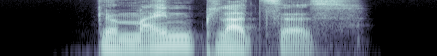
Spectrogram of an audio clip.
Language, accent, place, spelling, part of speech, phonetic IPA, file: German, Germany, Berlin, Gemeinplatzes, noun, [ɡəˈmaɪ̯nˌplat͡səs], De-Gemeinplatzes.ogg
- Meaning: genitive singular of Gemeinplatz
